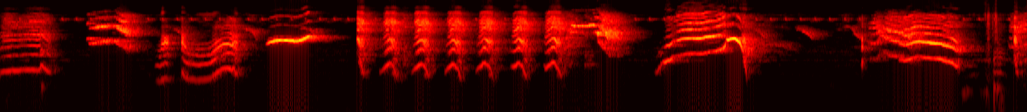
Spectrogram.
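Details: Indoor pet parrot known for saying mummy and papa; wavy speech-like syllables, then a fast run of about eight even, repeated notes, followed by bent squawky phrases, with a thin steady high tone throughout.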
